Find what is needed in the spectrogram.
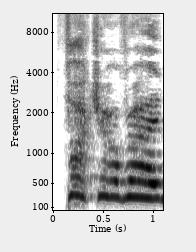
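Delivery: high, screaming shout like a rowdy crowd. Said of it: "screaming at each other".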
